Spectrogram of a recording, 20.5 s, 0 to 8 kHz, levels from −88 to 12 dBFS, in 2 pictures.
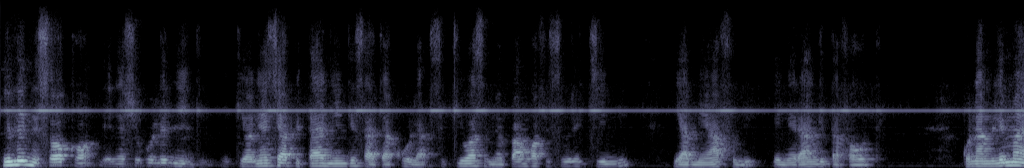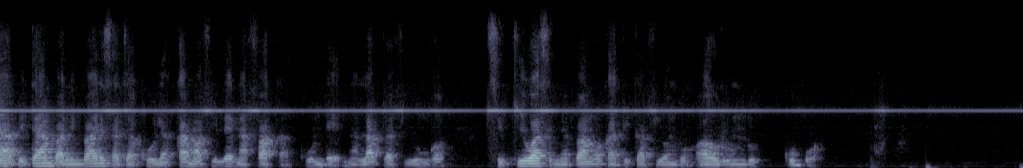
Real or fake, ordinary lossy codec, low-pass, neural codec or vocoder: real; Opus, 32 kbps; 7.2 kHz; none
